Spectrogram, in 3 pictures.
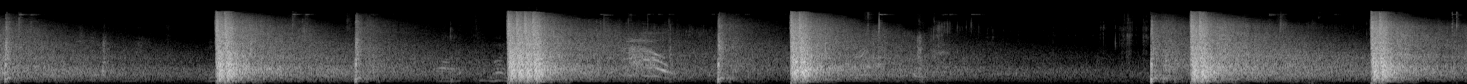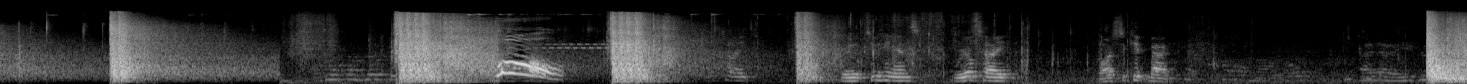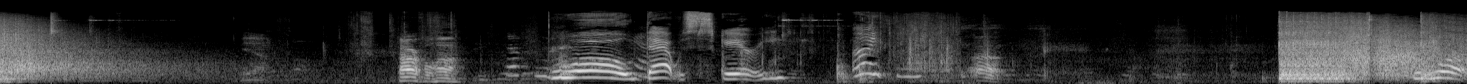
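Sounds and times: rifle shots with echo: 0.0 - 4.4, 5.0 - 6.2, 6.8 - 9.2, 11.5 - 17.2, 18.6 - 19.7, 20.7 - 21.9, 22.6 - 23.2, 28.9 - 31.4, 42.1 - 44.0
fainter gunshot cracks: 29.0 - 30.2.

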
